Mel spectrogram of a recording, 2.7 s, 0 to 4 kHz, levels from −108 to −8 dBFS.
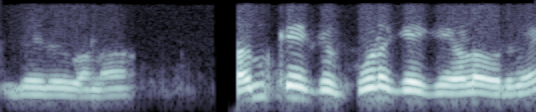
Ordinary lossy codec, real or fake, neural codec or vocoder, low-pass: none; real; none; 3.6 kHz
